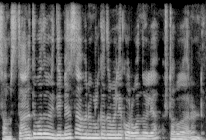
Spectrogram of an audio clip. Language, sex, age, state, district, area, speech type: Malayalam, male, 30-45, Kerala, Palakkad, rural, spontaneous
